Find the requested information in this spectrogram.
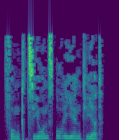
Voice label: "funktionsorientiert", German; adjectives

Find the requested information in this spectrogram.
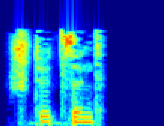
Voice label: "stützend", German; adjectives

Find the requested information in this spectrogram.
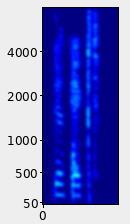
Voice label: "geeggt", German; adjectives

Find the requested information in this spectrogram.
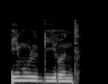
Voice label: "emulgierend", german; adjectives

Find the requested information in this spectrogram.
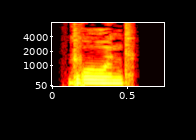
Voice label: "drohend", German; adjectives

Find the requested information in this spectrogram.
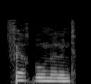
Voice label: "verbummelnd", German; adjectives

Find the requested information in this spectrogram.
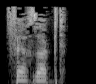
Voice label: "versackt", german; adjectives

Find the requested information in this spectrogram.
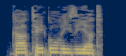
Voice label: "kategorisiert", German; adjectives

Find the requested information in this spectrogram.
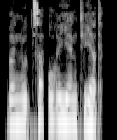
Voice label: "benutzerorientiert", German; adjectives

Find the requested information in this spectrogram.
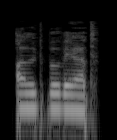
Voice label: "altbewährt", German; adjectives

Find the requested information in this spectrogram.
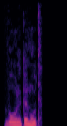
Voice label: "wohlgemut", German; adjectives

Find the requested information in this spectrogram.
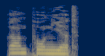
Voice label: "ramponiert", German; adjectives

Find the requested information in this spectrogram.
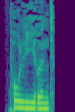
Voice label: "polierend", German; adjectives

